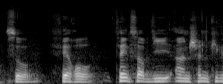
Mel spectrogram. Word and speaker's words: Ferrault: u l t and half of the letters we don't pronounce we don't pronounce at all so Pharaoh thanks of the ancient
